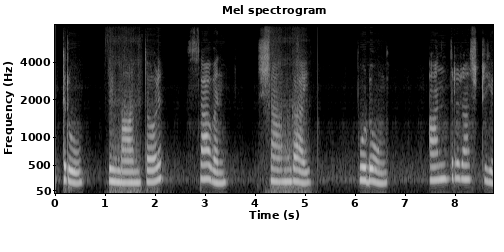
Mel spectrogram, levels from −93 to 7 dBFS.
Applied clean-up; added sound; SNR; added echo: neural separator model SepFormer DNS4.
